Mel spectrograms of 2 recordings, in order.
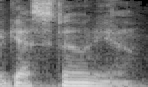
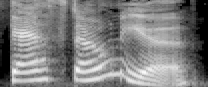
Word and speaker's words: Gastonia: to say this and when living in North Carolina that's how you say it you don't say Gastonia it's Gastonia but it's Gastonia okay Gastonia North Carolina that's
